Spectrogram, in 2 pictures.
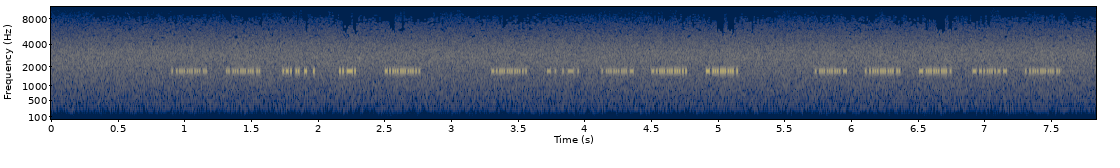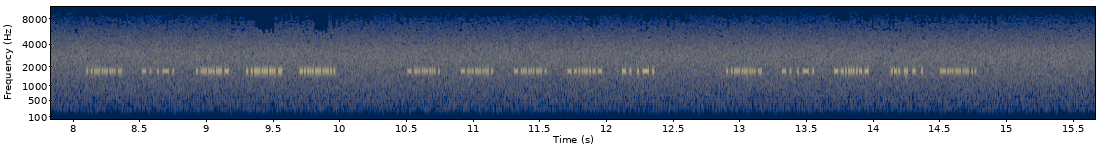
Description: Hellschreiber (Feld-Hell, 122.5 baud), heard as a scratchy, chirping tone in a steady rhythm, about 1750 Hz, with radio static and fading. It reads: 38712 24926 93603 34932 66604 34075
